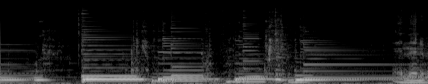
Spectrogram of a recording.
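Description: Acoustic guitar playing a chord progression: a loud chord rings out about a second in, followed by several softer chord changes.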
